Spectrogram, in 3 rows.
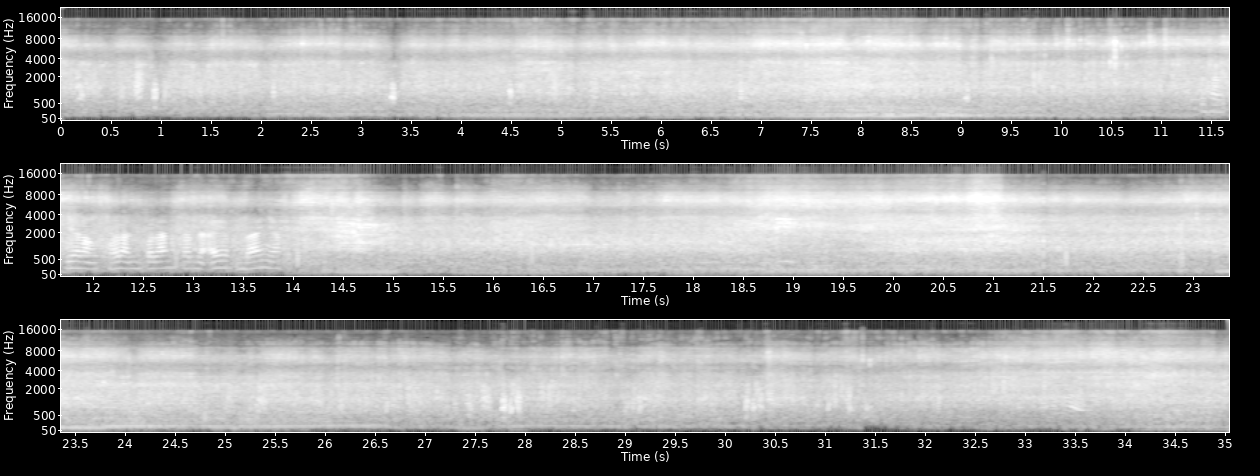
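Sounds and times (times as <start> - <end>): sharp ticks: 0.0 - 14.2, 22.7 - 32.9
heavy rain on umbrella: 0.0 - 35.0
road traffic: 0.0 - 35.0.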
